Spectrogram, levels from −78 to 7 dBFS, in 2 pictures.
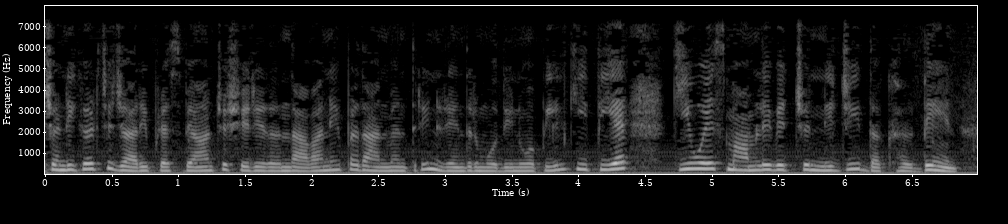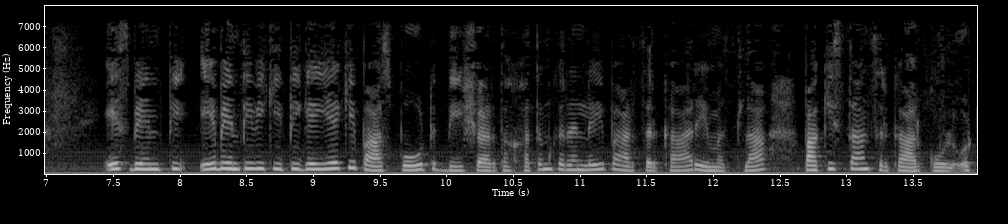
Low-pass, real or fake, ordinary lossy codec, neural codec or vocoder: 7.2 kHz; real; none; none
